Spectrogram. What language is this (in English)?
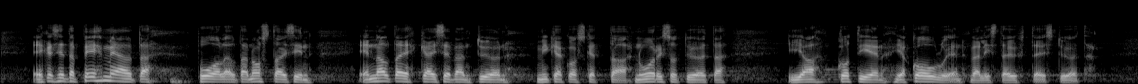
Finnish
